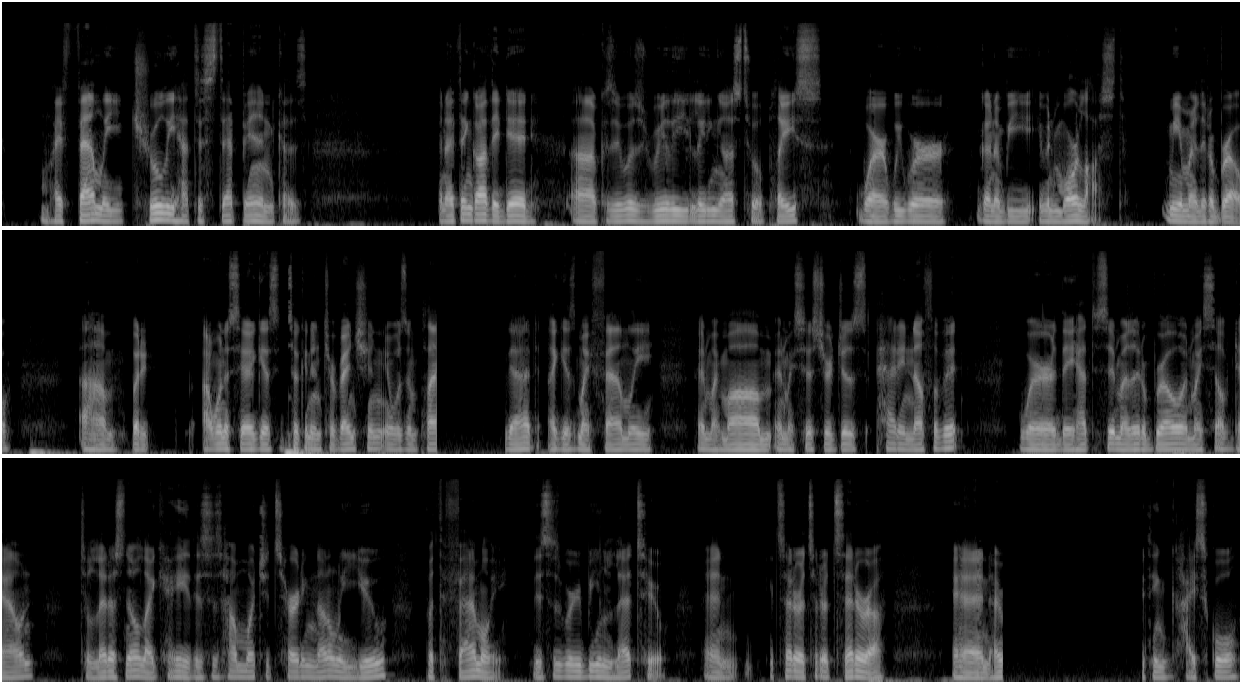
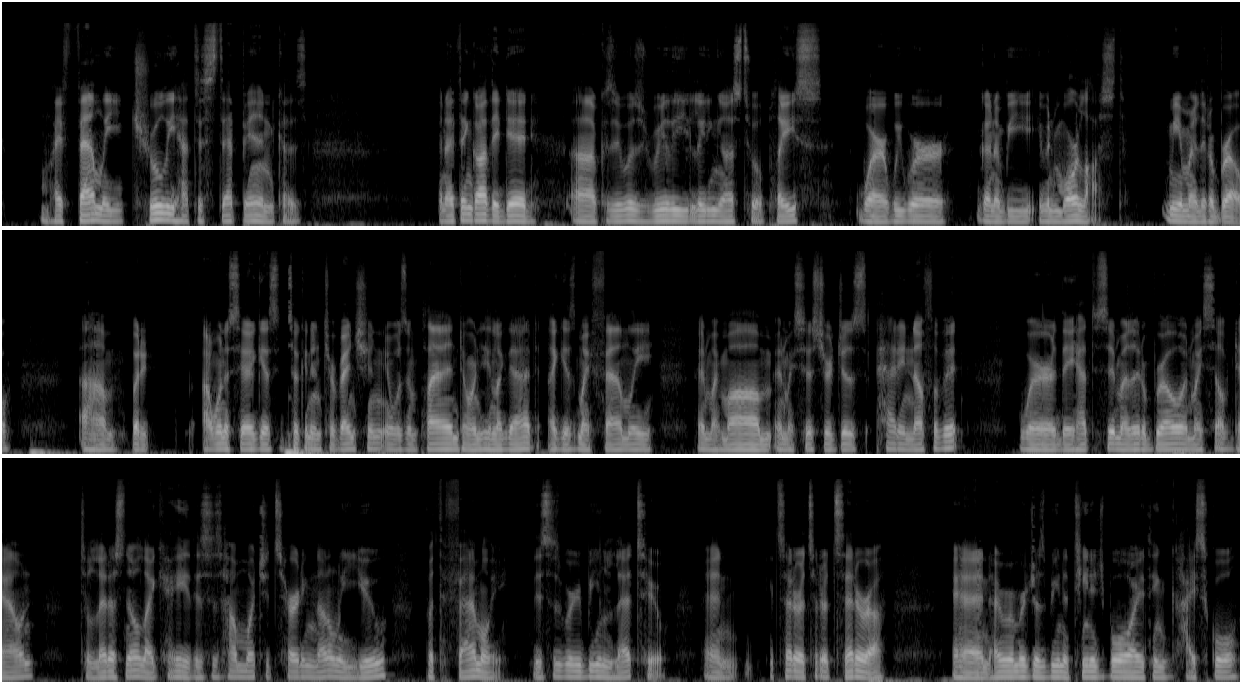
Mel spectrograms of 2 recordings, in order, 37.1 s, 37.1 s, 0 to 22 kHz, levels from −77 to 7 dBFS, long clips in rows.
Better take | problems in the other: second | audio cutting out; at 17 s for 0.5 s and at 35 s for 1.5 s

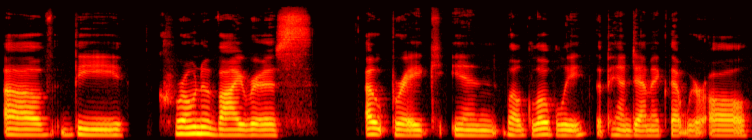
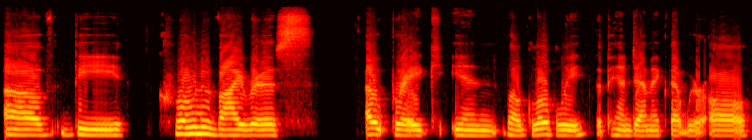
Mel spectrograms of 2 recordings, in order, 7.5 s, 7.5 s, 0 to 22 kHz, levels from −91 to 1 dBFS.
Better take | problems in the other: first | distortion; slight; 6% of the sound clipped

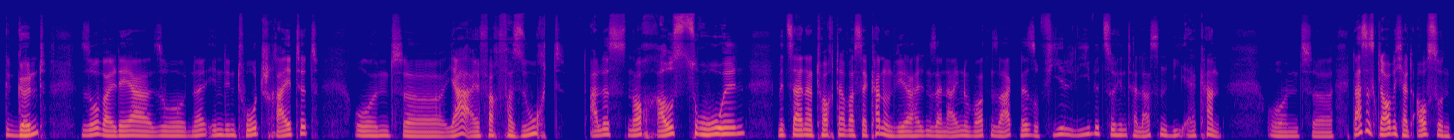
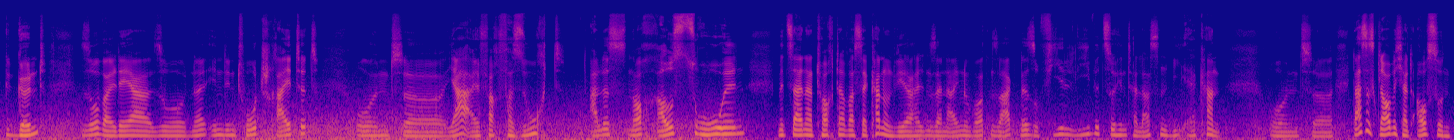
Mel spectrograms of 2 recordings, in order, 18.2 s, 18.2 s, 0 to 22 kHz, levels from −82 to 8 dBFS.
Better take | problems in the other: first | wind noise on the microphone; occasional gusts; 15 dB below the speech

